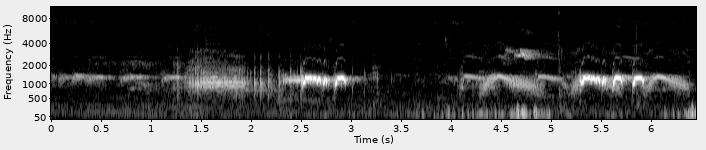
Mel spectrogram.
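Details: Local zebra dove singing to rouse other zebra doves: a drawn-out murmuring coo followed by fast rolling trills, over a faint low rumble and some scattered background noise.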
